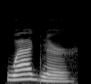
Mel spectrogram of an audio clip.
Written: wagner

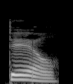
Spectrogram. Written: dayle

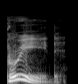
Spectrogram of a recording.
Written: brede

